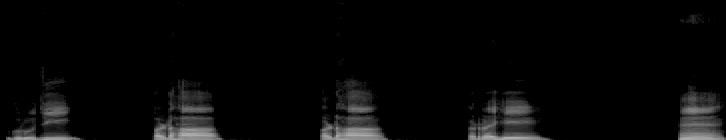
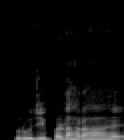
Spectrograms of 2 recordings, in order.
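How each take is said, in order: First: "गुरुजी... पढ़ा, पढ़ा... रहे... हैं" with pauses, the last words louder; teacher hammering the plural "रहे हैं" with pauses; correct form, stressed. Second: Said in the usual way. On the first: Shown as a demonstration. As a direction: drag out "रहे हैं" word by word. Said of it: "क्या बोलोगे". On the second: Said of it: "ऐसे इस्तेमाल करोगे क्या".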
